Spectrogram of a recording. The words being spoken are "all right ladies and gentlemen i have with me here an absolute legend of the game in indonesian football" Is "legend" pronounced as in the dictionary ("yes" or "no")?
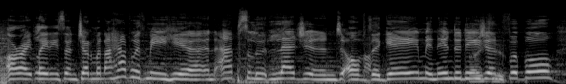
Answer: yes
